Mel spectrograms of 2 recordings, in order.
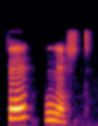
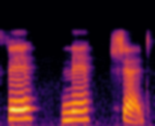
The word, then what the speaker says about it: finished: D or t so here's the example we have finish finished still two syllables good we don't say fined fined that is incorrect we only add the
